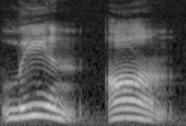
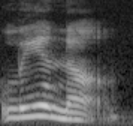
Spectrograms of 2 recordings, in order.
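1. 这两个词是分开读的。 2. 这两个词是连在一起读的。

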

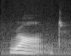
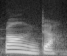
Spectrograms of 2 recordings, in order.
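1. 这个词干净利落地结束在d上。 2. 最后的d后面有一个多余的元音。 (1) "干净利索的给它结束了round" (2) "北京腔round 不对"

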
